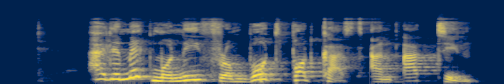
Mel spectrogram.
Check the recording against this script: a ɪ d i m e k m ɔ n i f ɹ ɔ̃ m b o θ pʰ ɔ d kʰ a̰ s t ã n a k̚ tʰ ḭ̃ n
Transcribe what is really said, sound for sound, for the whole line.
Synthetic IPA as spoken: a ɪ d e m e k m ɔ n i f ɹ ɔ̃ m b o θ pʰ ɔ d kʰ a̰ s t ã n a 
